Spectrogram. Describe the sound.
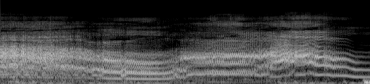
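A man's voice imitates cats yowling during mating, a continuous wavering wail that slides up and down in pitch, loud and unbroken for nearly four seconds.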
